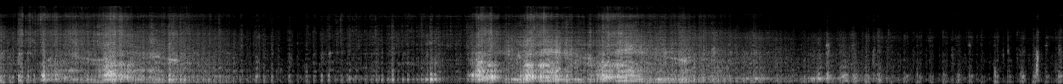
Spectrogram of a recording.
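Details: Rusi motorcycle one week after overhaul, leaking air at the gasket and seeming about to stall: uneven, stumbling revs with light clatter over the engine; rough running from unevenly torqued head bolts and too-tight valve clearance.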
